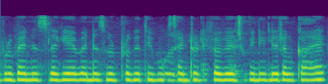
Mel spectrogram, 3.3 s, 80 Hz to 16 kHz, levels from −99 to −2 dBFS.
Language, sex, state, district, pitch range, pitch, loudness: Hindi, female, Himachal Pradesh, Shimla, 265-270 Hz, 265 Hz, -14 LUFS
